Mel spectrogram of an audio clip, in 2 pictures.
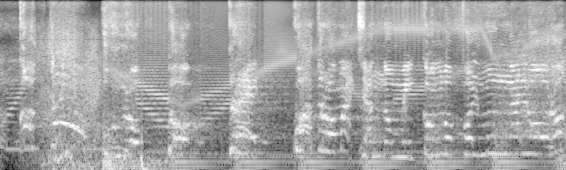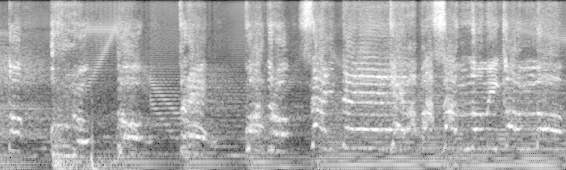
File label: human; zombie plague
